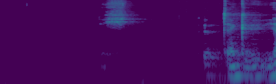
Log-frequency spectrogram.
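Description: A man answers briefly and hesitantly.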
